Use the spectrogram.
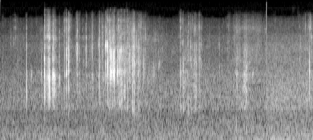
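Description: Teeth bite into a jalapeno popper cheeseburger topped with cheeseburger chips and fried onions, giving two soft, close crunches followed by quieter chewing.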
